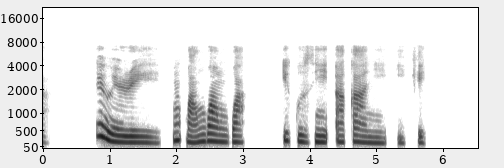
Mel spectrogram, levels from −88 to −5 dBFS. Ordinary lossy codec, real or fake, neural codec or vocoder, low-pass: none; real; none; 7.2 kHz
